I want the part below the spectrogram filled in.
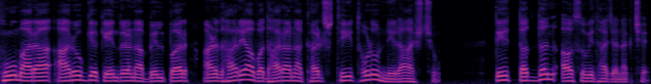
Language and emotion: Gujarati, sad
